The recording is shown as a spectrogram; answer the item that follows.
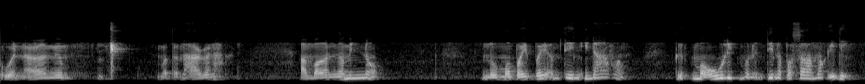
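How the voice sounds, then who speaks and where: A man's voice: medium pitch, normal speed, long pauses, natural voice. A man playing an anxious, protective husband in an old-style radio drama. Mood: worried, coaxing. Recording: dull radio audio, faint noise.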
